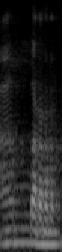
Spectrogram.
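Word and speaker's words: عمرو: itu kata Amr itu kalau ada waunya dibaca Amr kalau nggak ada baunya dibaca Umar kalau ada wawunya dibaca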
